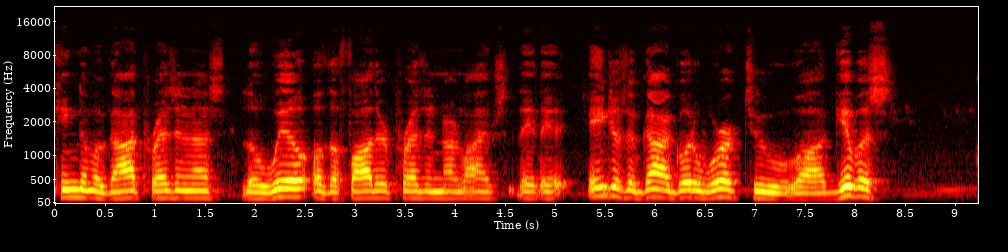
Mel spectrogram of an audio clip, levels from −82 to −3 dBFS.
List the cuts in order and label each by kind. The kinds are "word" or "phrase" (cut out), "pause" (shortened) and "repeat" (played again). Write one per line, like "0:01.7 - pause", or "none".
0:01.8 - pause
0:06.9 - word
